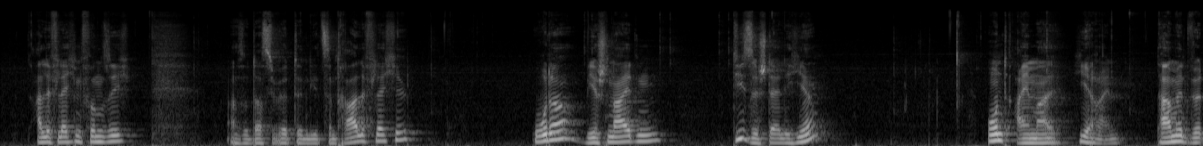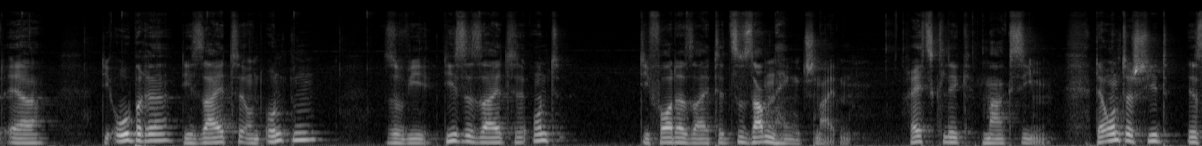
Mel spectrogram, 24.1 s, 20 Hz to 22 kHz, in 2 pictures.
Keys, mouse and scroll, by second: 3.6 middle click, 5.9 click, 7.7-8.9 middle drag, 11.3 middle click, 12.2 middle click, 13.2 middle click, 14.1 middle click, 15.0 middle click, 15.8 middle click, 16.8 middle click, 19.0-20.3 middle drag, 21.0 right click, 22.4 l, 23.0 u.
